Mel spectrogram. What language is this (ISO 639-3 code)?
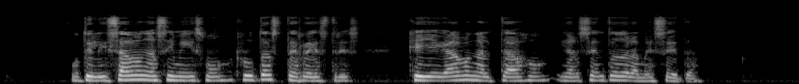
spa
